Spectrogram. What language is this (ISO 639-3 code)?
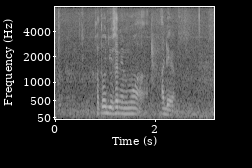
jav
